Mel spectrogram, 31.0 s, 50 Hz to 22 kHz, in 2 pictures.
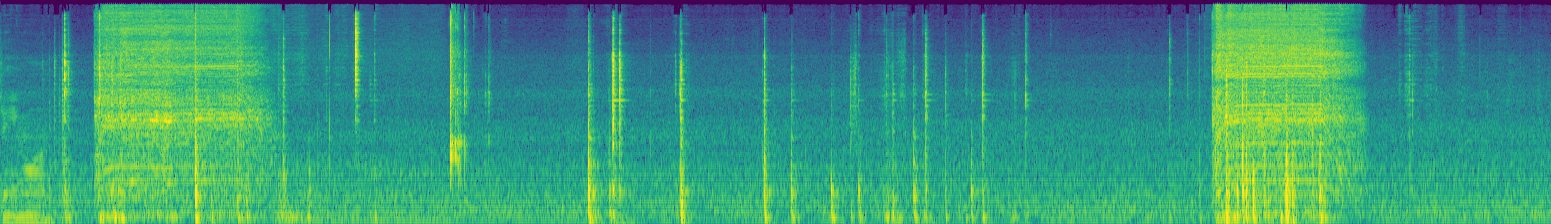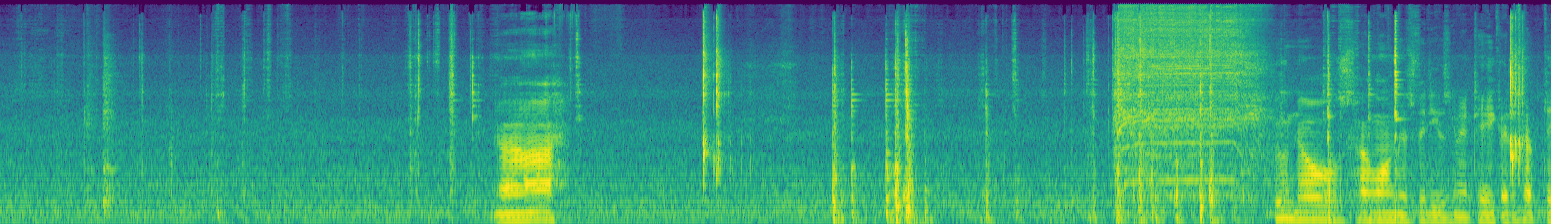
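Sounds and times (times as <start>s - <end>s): power drill driving screws: 1.0s - 2.9s, 12.1s - 13.7s, 26.6s - 28.4s.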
